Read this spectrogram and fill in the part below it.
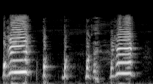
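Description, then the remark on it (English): A person imitates a chicken, loud: a drawn-out squawk, three or four quick clucks, then another stretched squawk, with no other sounds around it. “I could do a little bit here and like all like I could do chicken.”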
